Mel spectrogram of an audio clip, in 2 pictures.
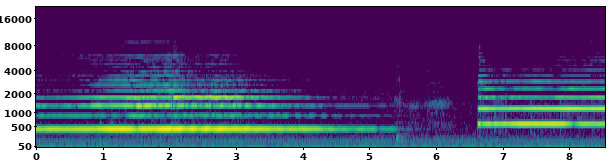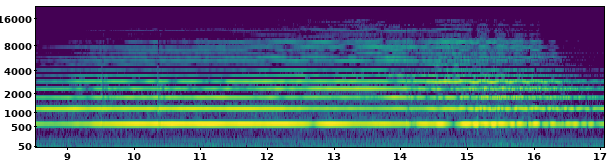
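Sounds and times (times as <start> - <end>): wind instrument holding long note: 0.0 - 5.9, 6.6 - 17.0.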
